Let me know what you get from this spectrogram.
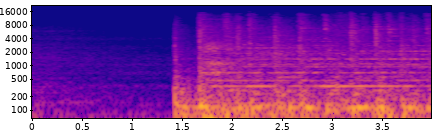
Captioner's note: dramatic Music; chanting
